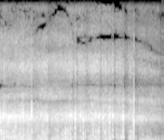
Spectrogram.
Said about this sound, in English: And suddenly there was thunder. And it started to pour heavy rain.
